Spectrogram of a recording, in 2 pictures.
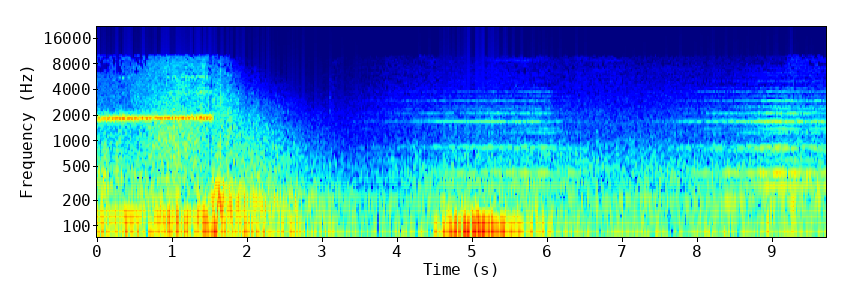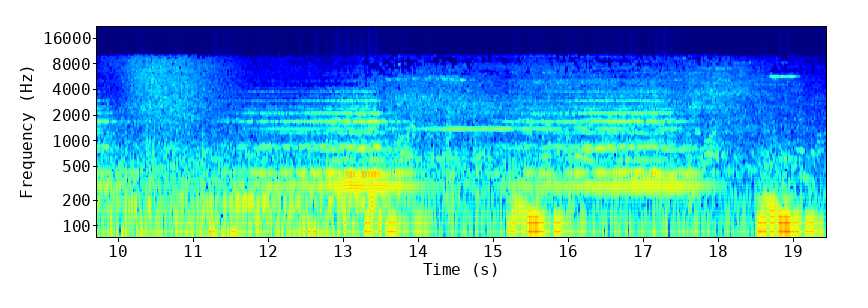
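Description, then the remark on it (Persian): A train pulls away from a station and runs along the rails, opening with a sharp metallic squeal, then a steady low rumble and droning tonal hum that swells and persists throughout. “مسافرین محترم، قطار به زودی حرکت خواهد کرد، لطفاً هر چه سریعتر سوار شوید.”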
